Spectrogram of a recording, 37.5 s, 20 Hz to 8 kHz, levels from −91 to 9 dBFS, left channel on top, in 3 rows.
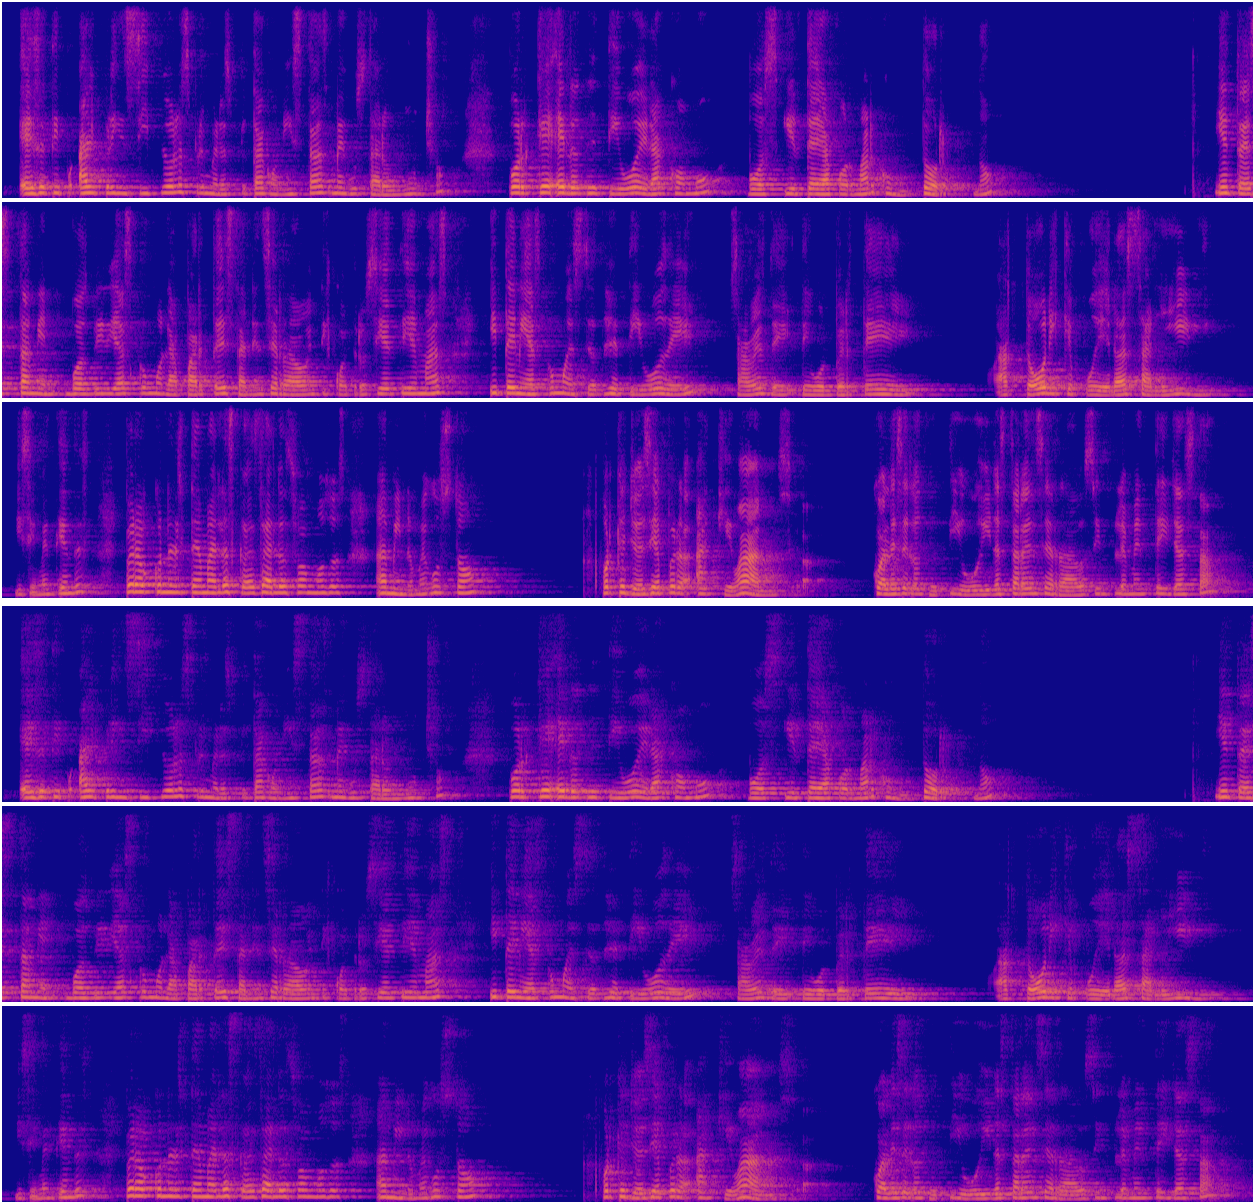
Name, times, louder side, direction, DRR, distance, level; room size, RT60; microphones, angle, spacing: voice 1, 0.2-7.1 7.5-9.4 9.7-9.9 12.1-16.9 17.4-19.4 19.8-21.6 22.4-24.6 25.1-29.8 31.0-33.1 33.7-37.2, left 2 dB, 65° left, 8 dB, 1.8 m, -31 dB
24.0 x 16.0 x 9.0 m, 1.2 s
head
